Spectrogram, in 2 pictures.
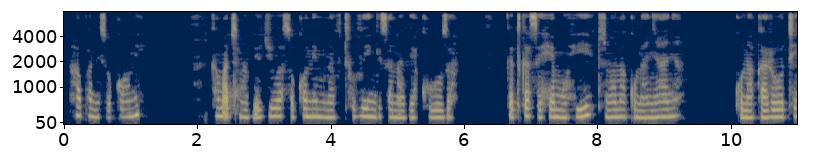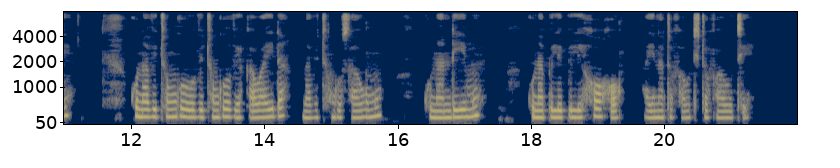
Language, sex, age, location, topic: Swahili, female, 25-35, Kisii, finance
